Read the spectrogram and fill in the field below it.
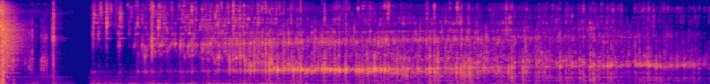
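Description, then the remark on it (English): A sharp pop as a beer is opened, a brief pause, then a steady pour with rising, fizzing gurgle as the glass fills. No talking. “The way that you pour that, dude, every time, perfect every time.”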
